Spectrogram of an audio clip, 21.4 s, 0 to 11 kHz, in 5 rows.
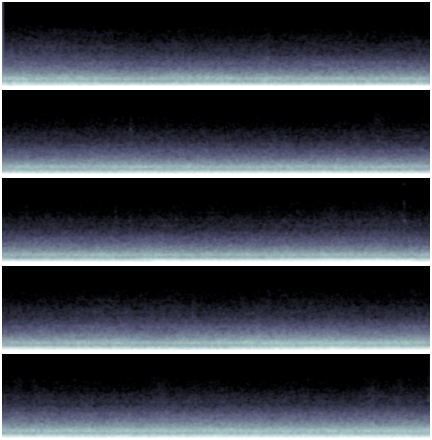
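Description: A 2023 Chevrolet Corvette Z06 3LZ heard from inside while driving, its engine a steady droning tone that shifts pitch as revs rise and fall, fairly loud and continuous with no talking.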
